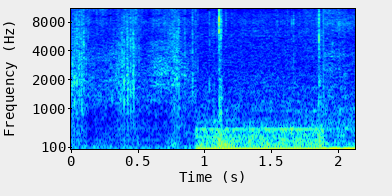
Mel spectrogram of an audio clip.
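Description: A door latch clicks as a handle is pulled.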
